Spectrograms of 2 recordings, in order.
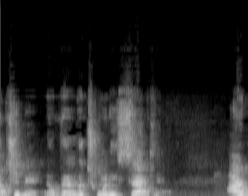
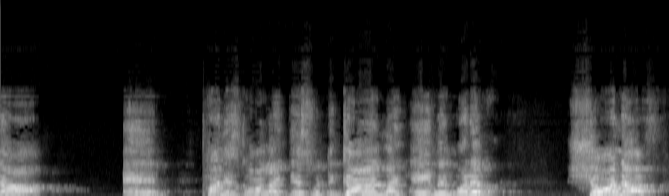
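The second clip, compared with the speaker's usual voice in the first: ordinary delivery, nothing marked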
